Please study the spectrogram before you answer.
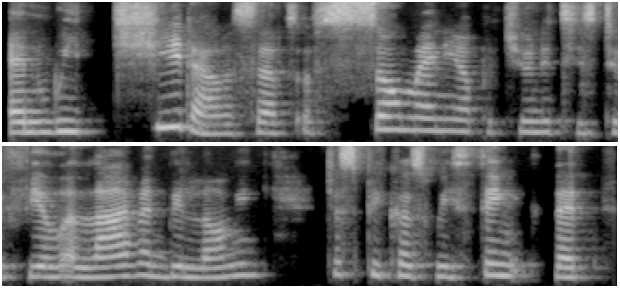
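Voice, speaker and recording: A woman's voice: on the high side, fairly even intonation, normal speed, darkish tone. A middle-aged woman therapist, giving earnest advice in conversation and repeating phrases for emphasis. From Denmark. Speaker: relationship therapist, podcast guest.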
